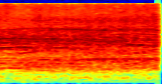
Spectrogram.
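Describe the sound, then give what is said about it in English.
A large crowd at a town hall rally in Myrtle Beach, South Carolina cheers in a dense, continuous roar that stays loud and steady the whole time, with no single voice standing out from the wash of noise. “But that crowd was pretty fired up, man. They were into it.”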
